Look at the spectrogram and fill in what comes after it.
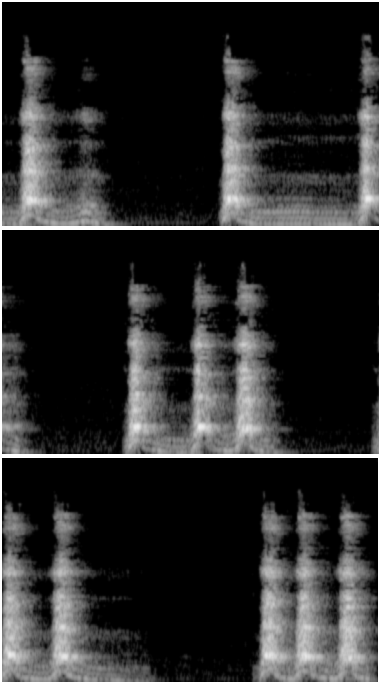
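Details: An aggressive dog barks in clustered volleys of one to three loud, ringing barks, a throaty growl running between some of them, separated by brief silences.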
